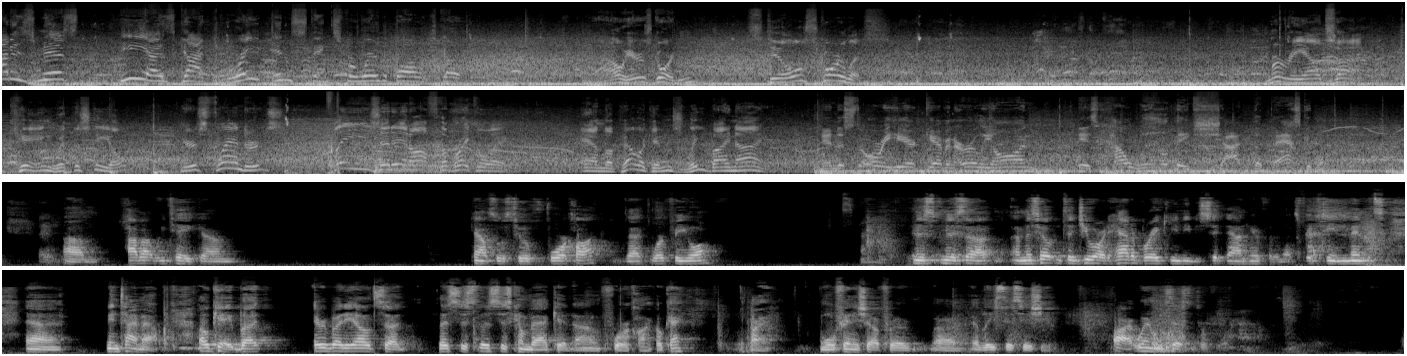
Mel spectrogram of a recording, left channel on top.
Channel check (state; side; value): different; both; correlation 0.00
